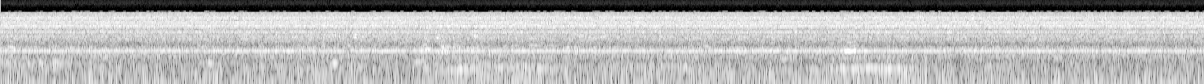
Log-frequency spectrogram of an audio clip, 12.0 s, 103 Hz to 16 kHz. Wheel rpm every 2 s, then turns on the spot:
0, 0, 0, 0, 0, 0.
none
